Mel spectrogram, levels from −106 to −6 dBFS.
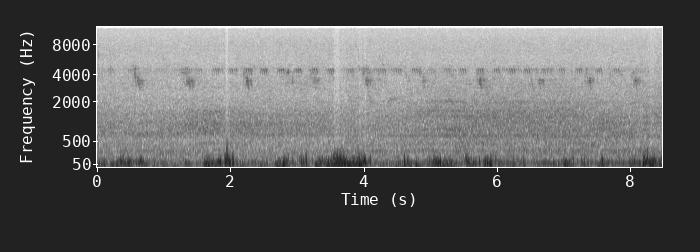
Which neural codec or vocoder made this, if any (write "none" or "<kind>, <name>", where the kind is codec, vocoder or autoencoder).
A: none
